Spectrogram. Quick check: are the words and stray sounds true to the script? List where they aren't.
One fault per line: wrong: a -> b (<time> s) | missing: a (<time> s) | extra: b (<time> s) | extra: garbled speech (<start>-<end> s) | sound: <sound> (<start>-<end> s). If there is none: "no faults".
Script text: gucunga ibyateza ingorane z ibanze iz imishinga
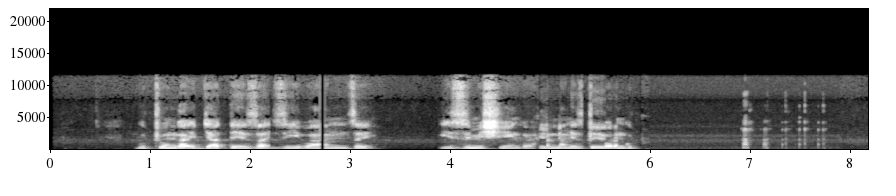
missing: ingorane (2.1 s)
sound: dropout (2.7-2.7 s)
extra: garbled speech (4.9-5.9 s)
sound: laugh (6.9-7.8 s)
